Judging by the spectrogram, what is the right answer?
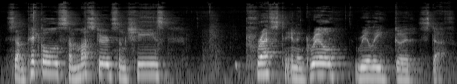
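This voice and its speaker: A man reviewing snacks as a video host, talking casually and chattily with pauses to taste and thoughtful hums. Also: high-pitched, darkish tone.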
